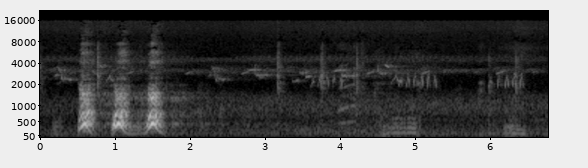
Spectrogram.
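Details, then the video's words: Great Pyrenees keeping watch lets out three quick, deep, booming barks in a row, followed by quiet with a couple of faint low sounds and soft bird chirps in the background. "Great Pyrenees on watch"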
